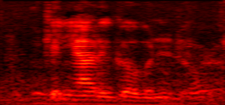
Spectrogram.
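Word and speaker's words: Cañada Gobernadora: Kenyatta Gubernadora.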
